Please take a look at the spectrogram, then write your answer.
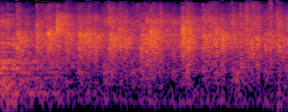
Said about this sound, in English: Come on, yes, you, you, you can clap for that.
